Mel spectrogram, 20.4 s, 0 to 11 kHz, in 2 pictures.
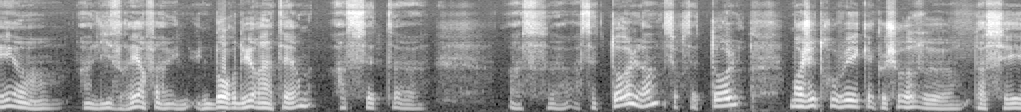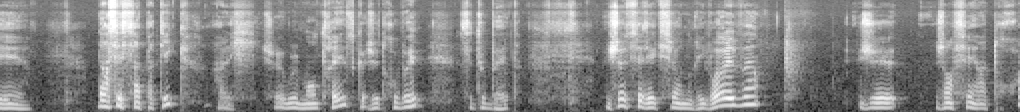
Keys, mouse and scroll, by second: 18.4 click, 20.3 click.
